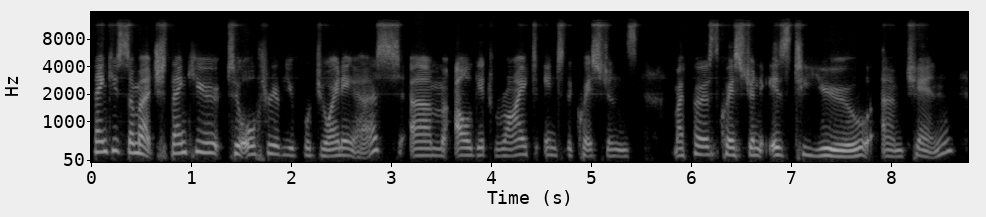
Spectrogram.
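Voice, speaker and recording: A woman's voice: lowish voice, a little slow, darkish tone, dry recording. A woman moderating a business panel, polite, with frequent "um".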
